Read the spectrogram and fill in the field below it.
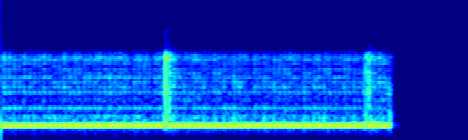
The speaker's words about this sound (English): You can leave a voicemail if you want to leave us a testimonial of how we've helped you, or you can leave a question that we'll play on this podcast. And here is today's voicemail.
